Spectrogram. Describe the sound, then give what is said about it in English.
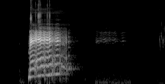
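A person mimics a goat with one loud, nasal, wavering bleat lasting about half a second, followed by a faint breathy noise and the start of another voice at the end. “I am very, very bad at human voices, but I'm quite good at animal sounds, so maybe you'll get more animals. Do a goat.”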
